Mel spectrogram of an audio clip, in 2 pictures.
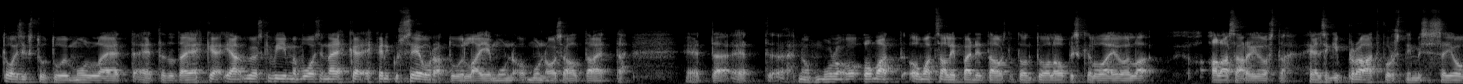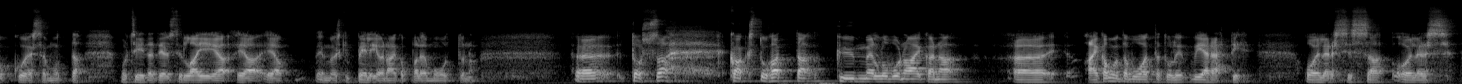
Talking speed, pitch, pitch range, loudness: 125 wpm, 110 Hz, 100-125 Hz, -27 LUFS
